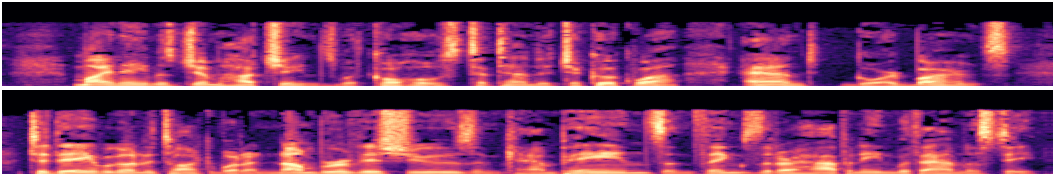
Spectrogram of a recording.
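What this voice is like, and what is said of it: Deeper voice, slightly congested. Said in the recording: “radio voice ... A little deeper with my cold”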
